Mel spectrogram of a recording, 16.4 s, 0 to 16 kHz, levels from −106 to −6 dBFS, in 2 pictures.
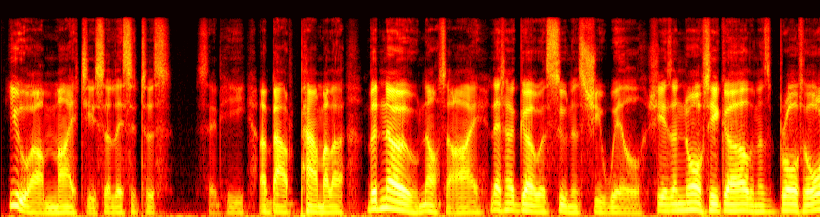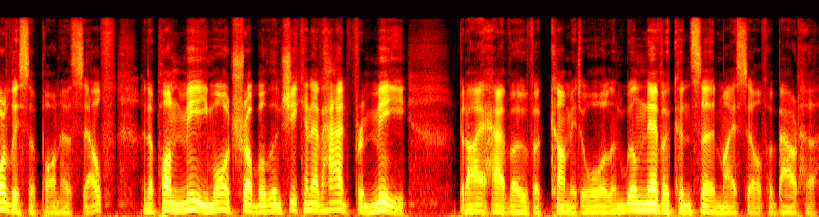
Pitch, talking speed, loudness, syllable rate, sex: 100 Hz, 210 wpm, -20 LUFS, 5.2 syllables/s, male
